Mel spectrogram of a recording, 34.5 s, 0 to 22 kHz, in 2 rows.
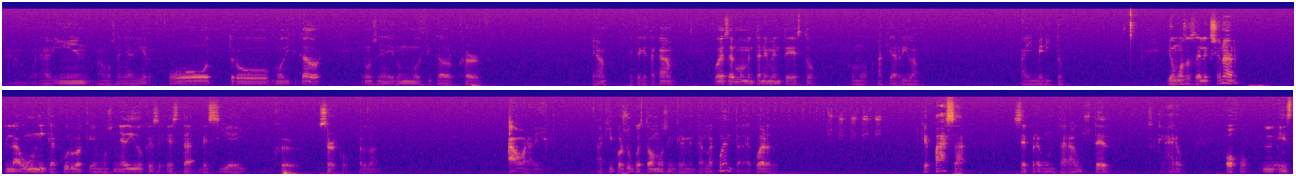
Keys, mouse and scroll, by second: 2.3 click, 6.7 click, 7.7-9.2 scroll down 1, 9.7 click, 11.2-14.1 drag, 16.3 click, 22.3 click, 23.3-23.9 scroll down 2, 24.4 shift+click, 24.7 shift+middle click, 25.1-25.9 shift+scroll up 1, 27.1-29.3 drag.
